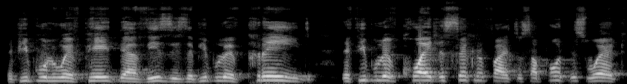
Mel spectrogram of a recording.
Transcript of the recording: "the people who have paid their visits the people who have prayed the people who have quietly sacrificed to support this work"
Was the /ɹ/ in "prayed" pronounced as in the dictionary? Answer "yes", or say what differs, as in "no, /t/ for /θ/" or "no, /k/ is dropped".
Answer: yes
